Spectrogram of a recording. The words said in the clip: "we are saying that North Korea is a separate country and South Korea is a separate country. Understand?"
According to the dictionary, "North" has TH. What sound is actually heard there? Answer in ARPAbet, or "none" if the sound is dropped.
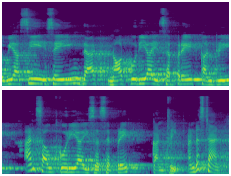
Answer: T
